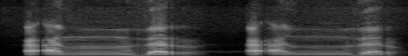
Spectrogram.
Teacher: itu di ujung lidah dengan ujung gigi seri atas aanzar jadi ketika mendangungkan posisi makhrajnya sudah siap-siap ke huruf Dal ini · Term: Ikhfa Hakiki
